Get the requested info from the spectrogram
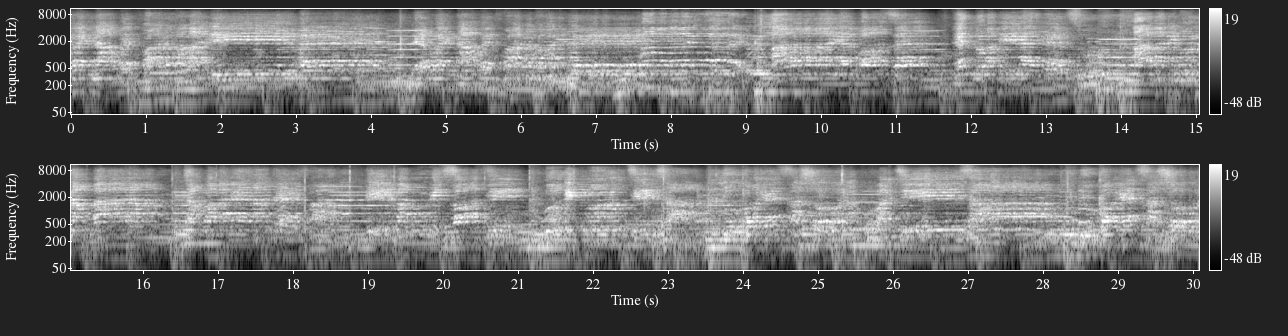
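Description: Mixed church choir of women and men singing a gospel song together into microphones.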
